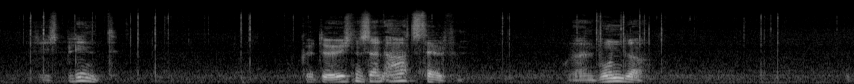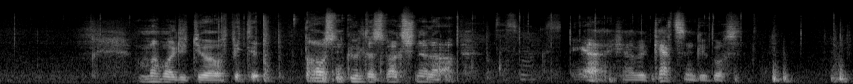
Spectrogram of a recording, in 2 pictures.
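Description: An elderly man speaks in a low, calm voice close by.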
